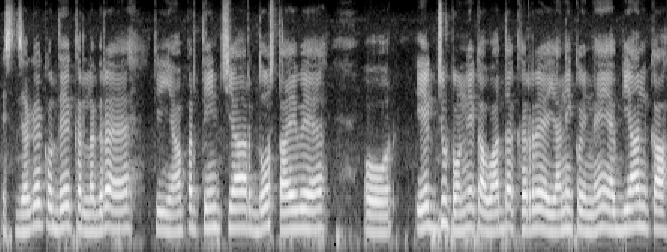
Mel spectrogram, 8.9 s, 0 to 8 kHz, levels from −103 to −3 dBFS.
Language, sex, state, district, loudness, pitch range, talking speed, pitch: Hindi, male, Rajasthan, Bikaner, -14 LUFS, 175-200 Hz, 195 wpm, 185 Hz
